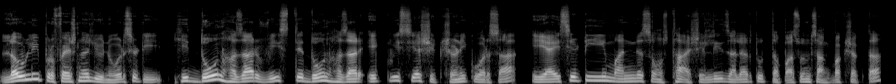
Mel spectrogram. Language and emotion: Goan Konkani, neutral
